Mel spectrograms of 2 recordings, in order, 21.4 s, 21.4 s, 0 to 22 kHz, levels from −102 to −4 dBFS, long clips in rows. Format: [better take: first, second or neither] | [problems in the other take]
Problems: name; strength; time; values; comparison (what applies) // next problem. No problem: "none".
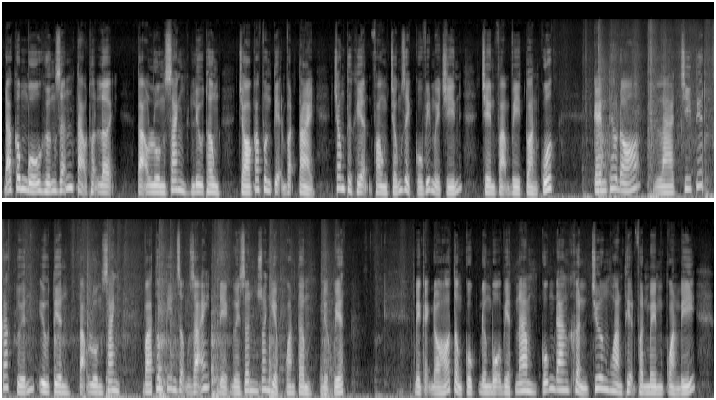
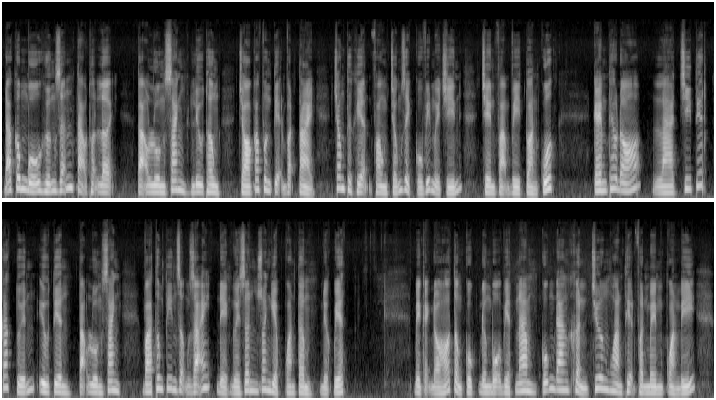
second | footsteps; noticeable; from 8.5 to 17 s; peak 8 dB below the speech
